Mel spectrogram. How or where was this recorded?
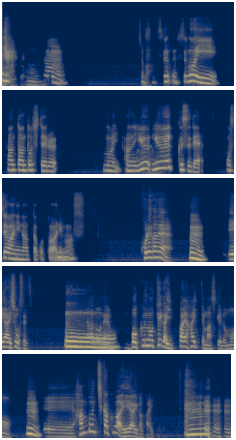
video call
